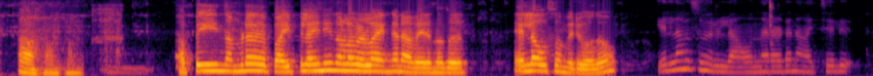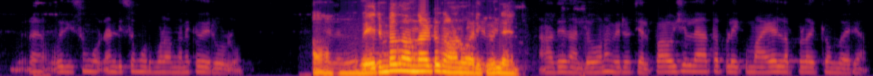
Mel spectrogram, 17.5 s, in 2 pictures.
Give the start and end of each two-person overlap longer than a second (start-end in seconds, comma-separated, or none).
11.9-13.8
